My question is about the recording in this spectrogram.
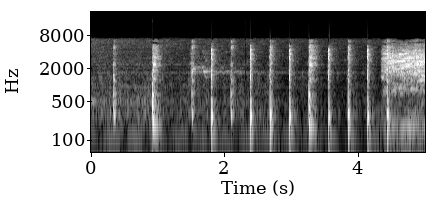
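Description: Trailer music: single sharp percussive hits, spaced out at first and then speeding up to about three a second. Near the end a loud, distorted electric-guitar band comes in.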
